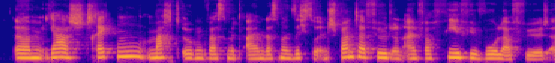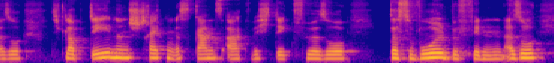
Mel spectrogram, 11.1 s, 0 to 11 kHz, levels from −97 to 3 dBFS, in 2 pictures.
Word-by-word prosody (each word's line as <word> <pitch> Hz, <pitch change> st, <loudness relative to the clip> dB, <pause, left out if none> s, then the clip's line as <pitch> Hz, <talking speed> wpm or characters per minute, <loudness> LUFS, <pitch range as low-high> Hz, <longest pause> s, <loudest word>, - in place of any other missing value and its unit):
ähm, 195 Hz, 0 st, +4 dB
ja, 215 Hz, +1 st, +2 dB
Strecken 215 Hz, +3 st, 0 dB
macht 195 Hz, 0 st, -1 dB
irgendwas 180 Hz, -1 st, -4 dB
mit 175 Hz, 0 st, -8 dB
einem, 165 Hz, +1 st, -4 dB
dass 170 Hz, +1 st, -7 dB
man 185 Hz, -2 st, -1 dB
sich 180 Hz, +1 st, -6 dB
so -, -, -9 dB
entspannter 215 Hz, +5 st, 0 dB
fühlt 205 Hz, -2 st, +1 dB
und 170 Hz, -, -7 dB
einfach 175 Hz, 0 st, -7 dB
viel, 205 Hz, +2 st, +3 dB
viel 185 Hz, -5 st, -4 dB
wohler 170 Hz, -4 st, 0 dB
fühlt. 145 Hz, -1 st, -8 dB
Also, 165 Hz, +1 st, -5 dB, 0.3 s
ich -, -, -14 dB
glaube, 175 Hz, -1 st, -1 dB
Dehnen, 200 Hz, +1 st, +6 dB
Strecken 195 Hz, -2 st, -2 dB
ist 160 Hz, 0 st, -9 dB
ganz 175 Hz, +2 st, -3 dB
arg 160 Hz, -2 st, -7 dB
wichtig 165 Hz, -2 st, -8 dB
für 170 Hz, -1 st, -2 dB
so 165 Hz, 0 st, 0 dB, 0.4 s
das 180 Hz, -2 st, +1 dB
Wohlbefinden. 165 Hz, -6 st, +4 dB
Also, 195 Hz, +3 st, +4 dB
180 Hz, 180 wpm, -23 LUFS, 165-195 Hz, 0.4 s, Dehnen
